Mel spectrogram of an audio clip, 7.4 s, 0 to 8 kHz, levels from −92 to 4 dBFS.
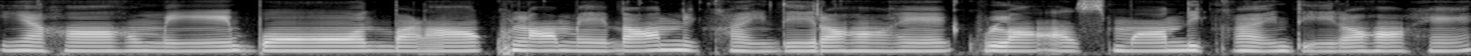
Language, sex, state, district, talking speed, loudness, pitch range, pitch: Hindi, female, Bihar, Vaishali, 140 wpm, -16 LUFS, 195-205 Hz, 195 Hz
